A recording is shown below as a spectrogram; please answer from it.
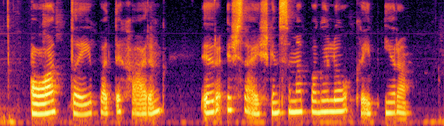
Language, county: Lithuanian, Alytus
